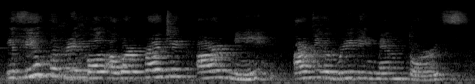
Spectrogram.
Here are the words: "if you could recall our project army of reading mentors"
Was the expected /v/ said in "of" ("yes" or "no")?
no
